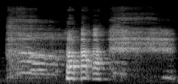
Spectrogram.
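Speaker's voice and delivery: high cracking laugh breaking into the story; burst of laughter. Real, not acted. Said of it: "别他妈笑了".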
